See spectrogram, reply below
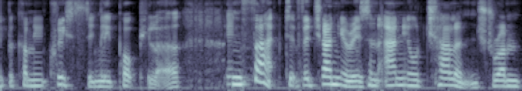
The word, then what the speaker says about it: Veganuary: Have I pronounced that correctly? – Well, I've called it Veganuary.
